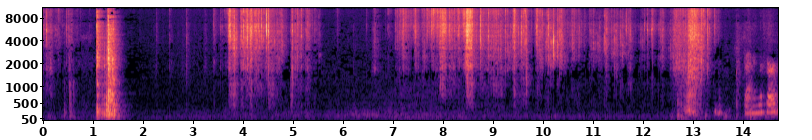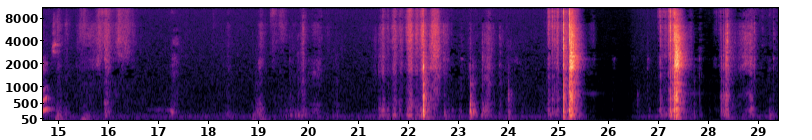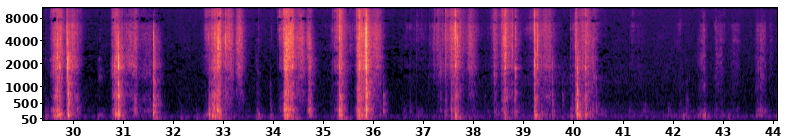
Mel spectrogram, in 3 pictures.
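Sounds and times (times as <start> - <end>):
knife cutting onion: 21.4 - 22.7, 24.8 - 25.5, 27.0 - 31.7, 32.6 - 33.5, 34.1 - 36.2, 37.2 - 40.5.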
